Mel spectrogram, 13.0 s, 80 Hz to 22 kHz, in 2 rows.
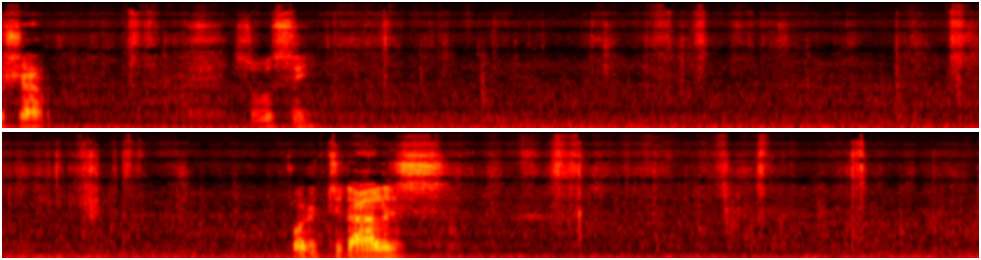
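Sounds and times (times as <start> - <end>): vehicle cabin engine rumble: 0.0 - 13.0
faint clicks and rustles: 0.3 - 13.0.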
